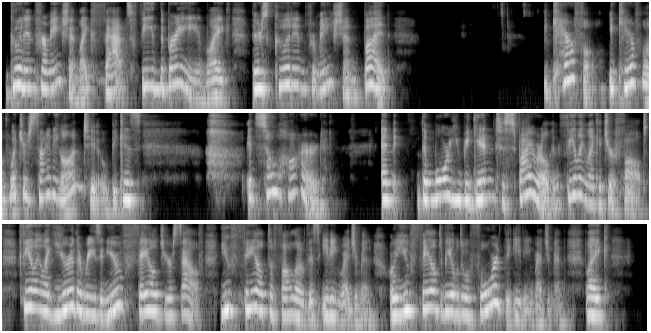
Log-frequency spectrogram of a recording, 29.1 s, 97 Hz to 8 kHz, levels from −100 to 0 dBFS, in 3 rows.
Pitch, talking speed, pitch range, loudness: 230 Hz, 135 wpm, 195-265 Hz, -22 LUFS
